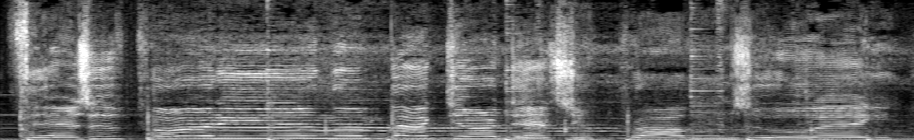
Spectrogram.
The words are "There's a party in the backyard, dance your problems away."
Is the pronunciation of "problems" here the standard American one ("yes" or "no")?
yes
